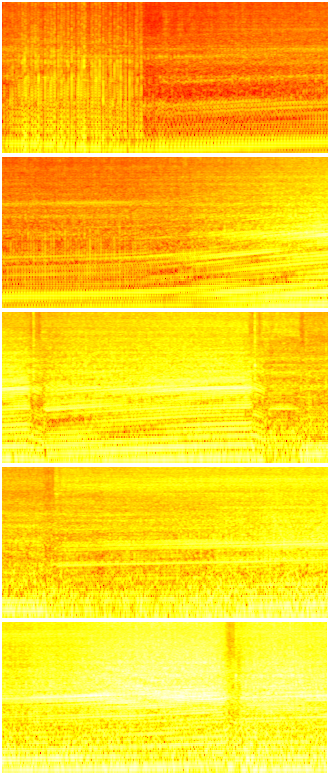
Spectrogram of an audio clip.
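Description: Motorcycle engine recorded on a test microphone setup while riding, revving up through gears with rising pitch, heavy wind rumble building as speed increases, loud and close throughout.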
